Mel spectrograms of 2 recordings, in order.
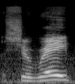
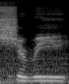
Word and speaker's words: Cheree: email and then I actually have sh shereé at gmail okay so let's stop for one second it looks like it's Sheree it's pronounced shereé c h e r e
